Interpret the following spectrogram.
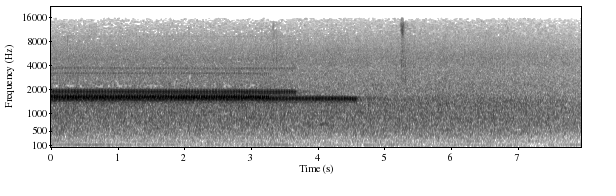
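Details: American toad. Two American toads trill together, each a sustained, even, high-pitched musical buzz lasting several seconds. One stops first and the slightly lower trill carries on a little longer before fading into quiet background hiss.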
